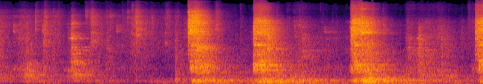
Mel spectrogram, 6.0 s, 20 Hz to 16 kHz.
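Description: A 5-ton chain hoist hauled on by hand, straining against a stuck blast valve: a few faint clicks, then three loud clanking hits roughly a second apart in the second half, each ringing briefly.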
